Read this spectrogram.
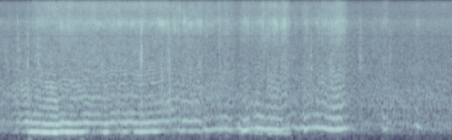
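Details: Honey bee at a hive during honey harvest, a steady low droning buzz with a wavering pitch that rises and dips for about five seconds before fading, over faint background hiss.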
